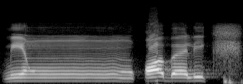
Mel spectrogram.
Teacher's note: Jadi tidak terlalu berangin seperti itu. Dia berangin huruf K itu ketika sukun saja.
